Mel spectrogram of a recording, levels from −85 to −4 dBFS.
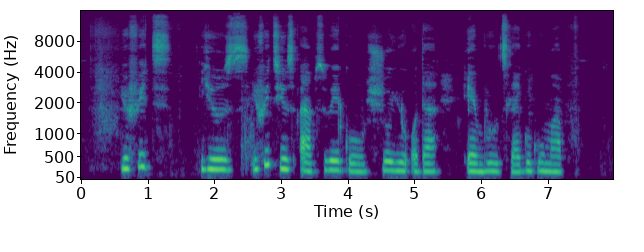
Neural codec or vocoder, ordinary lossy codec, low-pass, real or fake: none; Opus, 64 kbps; 14.4 kHz; real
